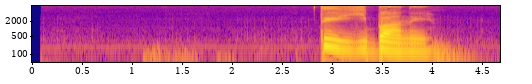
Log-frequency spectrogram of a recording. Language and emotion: Russian, angry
